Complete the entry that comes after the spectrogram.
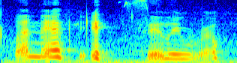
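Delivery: ordinary talk, nothing marked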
